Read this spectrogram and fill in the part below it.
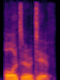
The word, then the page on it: alterative: Indian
